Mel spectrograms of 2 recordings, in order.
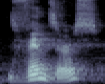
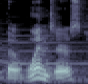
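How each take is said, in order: First: The name starts with a V sound. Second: The name starts with a W sound.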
